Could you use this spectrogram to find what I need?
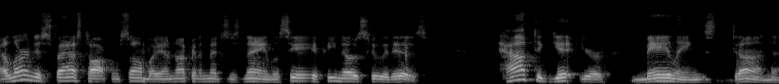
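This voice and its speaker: With an ordinary speaking voice, a man talks at a moderate pace, his fairly high pitch showing ordinary pitch variation. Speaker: real estate investor and trainer. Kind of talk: online presentation. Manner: casual.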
